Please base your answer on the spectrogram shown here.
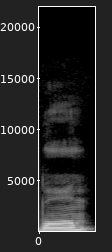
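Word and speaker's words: bomb: Tom happy silent रहेगा फिर बॉम्ब है एंड साइलेंट रहेगा क्लाइंब डेट डाउट थम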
